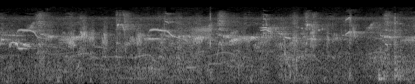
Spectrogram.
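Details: Chestnut-tailed starlings of the subspecies Sturnia malabarica nemoricola from China give a busy, continuous, overlapping jumble of high, squeaky chirps and thin whistles over a faint hiss.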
